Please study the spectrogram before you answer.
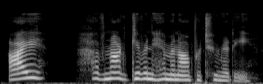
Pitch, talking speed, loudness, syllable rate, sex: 235 Hz, 160 wpm, -19 LUFS, 6.0 syllables/s, female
